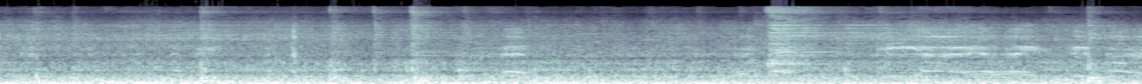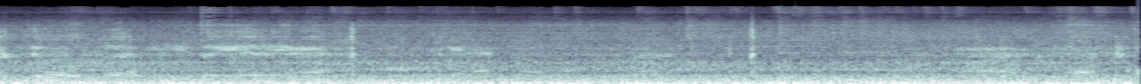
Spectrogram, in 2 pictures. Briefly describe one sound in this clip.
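A freight train rumbles past at close range with a steady low roar.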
